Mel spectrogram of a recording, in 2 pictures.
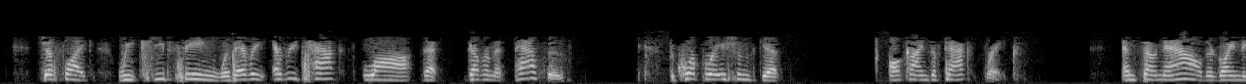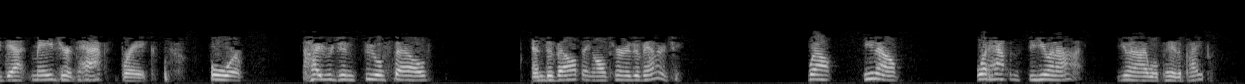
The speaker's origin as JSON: {"language": "English", "country": "United States", "said": "as an American, I did not know what socialism was."}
